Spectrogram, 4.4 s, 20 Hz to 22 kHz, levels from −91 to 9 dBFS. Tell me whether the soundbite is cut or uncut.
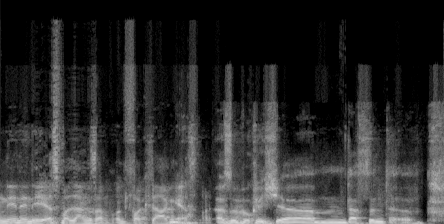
cut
